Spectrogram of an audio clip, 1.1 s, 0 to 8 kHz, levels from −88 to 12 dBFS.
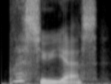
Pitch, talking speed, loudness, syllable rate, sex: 240 Hz, 160 wpm, -17 LUFS, 3.5 syllables/s, female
